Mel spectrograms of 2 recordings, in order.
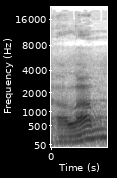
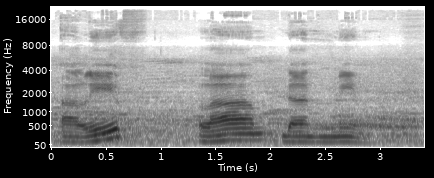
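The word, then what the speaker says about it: الم: Jadi bukan dibaca alam tetapi alif, lam, dan mim.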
